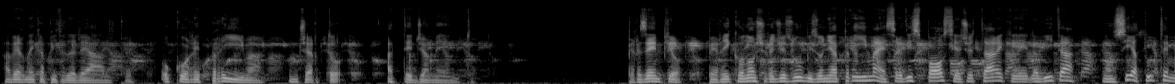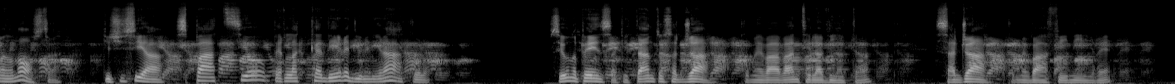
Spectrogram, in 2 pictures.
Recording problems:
echo of what is said; strong; throughout; 210 ms later, 8 dB below the speech

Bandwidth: 19 kHz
